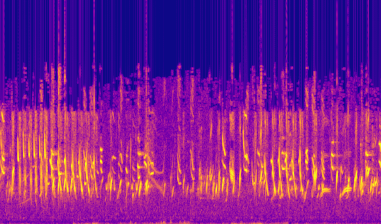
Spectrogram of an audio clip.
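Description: A goldfinch's rapid, tinkling twitter runs without a break, a jumble of bright chirps and buzzy trills over a low rumble of wind.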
